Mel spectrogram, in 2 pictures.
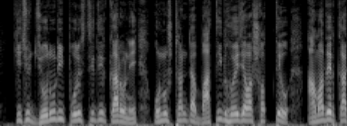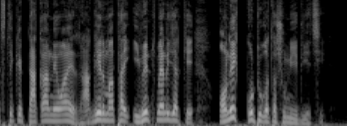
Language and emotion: Bengali, angry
